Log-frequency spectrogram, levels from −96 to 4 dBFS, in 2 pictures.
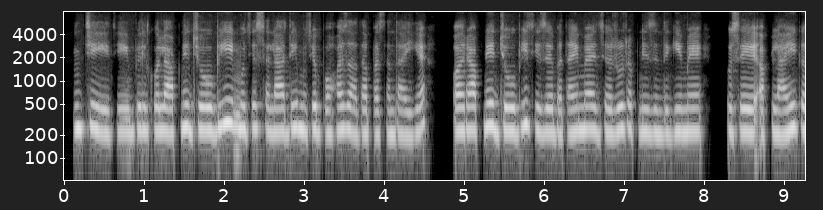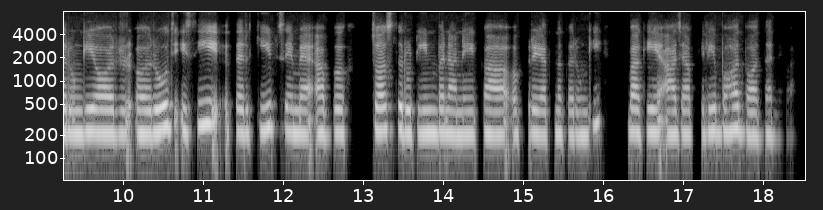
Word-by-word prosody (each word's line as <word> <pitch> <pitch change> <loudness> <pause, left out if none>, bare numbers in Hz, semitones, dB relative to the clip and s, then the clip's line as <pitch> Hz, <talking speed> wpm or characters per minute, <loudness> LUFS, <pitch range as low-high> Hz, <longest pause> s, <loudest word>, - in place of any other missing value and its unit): उम, 240 - +4
जी, 230 -4 +2
जी। 220 +1 -2
बिल्कुल, 230 0 +1
आपने 230 +4 +2
जो 230 - +4 0.2
भी 280 +4 +7
मुझे 240 -2 +2
सलाह 220 -2 0
दी, 245 - +3
मुझे 235 +1 +1
बहुत 210 +2 0
ज़्यादा 215 -3 -1
पसंद 205 +1 -4
आई 200 -1 -2
है 245 +5 0 0.4
और 225 0 +3
आपने 240 +3 +3
जो 225 - +6
भी 270 - +4
चीज़ें 220 -3 0
बताईं, 210 +1 -1
मैं 230 -1 +1
ज़रूर 220 +2 0
अपनी 220 -2 -3
ज़िंदगी 210 +1 -1
में 220 0 0 0.4
उसे 220 0 +2 0.2
अप्लाय 210 +2 +2
करूँगी 210 -1 +2
और 210 -1 +1
अ, 210 -1 0
रोज़ 240 +3 +5
इसी 265 +6 +2 0.2
तरकीब 220 +3 -2
से 225 -1 -3
मैं 205 - 0
अब 210 +1 -2 0.4
स्वस्थ 230 +1 0
रूटीन 210 0 0
बनाने 205 -1 -1
का 205 -1 +1 0.4
प्रयत्न 205 -1 -3
करूँगी। 200 +8 -5 0.3
बाकी 215 0 0 0.2
आज 205 +1 -4
आपके 205 0 -12
लिए 215 +1 0
बहुत-बहुत 215 -3 -1
धन्यवाद। 190 -1 -13
215 Hz, 160 wpm, -19 LUFS, 210-230 Hz, 0.4 s, भी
